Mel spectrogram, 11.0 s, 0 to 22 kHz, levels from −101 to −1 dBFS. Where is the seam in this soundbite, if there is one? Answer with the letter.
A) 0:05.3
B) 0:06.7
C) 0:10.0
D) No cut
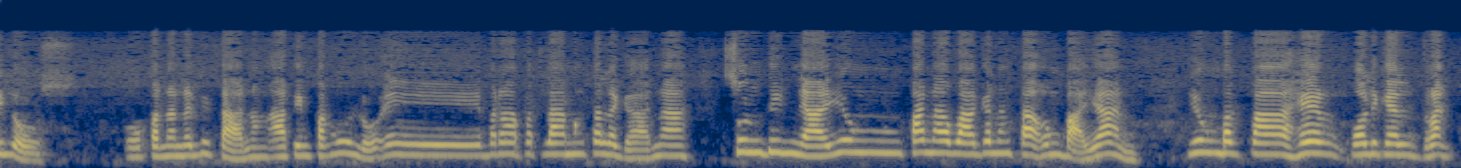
C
